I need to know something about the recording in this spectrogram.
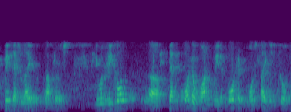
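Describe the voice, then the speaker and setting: Indian guy doing a formal earnings call update, measured corporate talk, tinny phone line w some noise. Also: medium pitch. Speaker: company finance executive. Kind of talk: prepared earnings call briefing. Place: company conference call. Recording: roomy, noisy narrowband conference phone line.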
